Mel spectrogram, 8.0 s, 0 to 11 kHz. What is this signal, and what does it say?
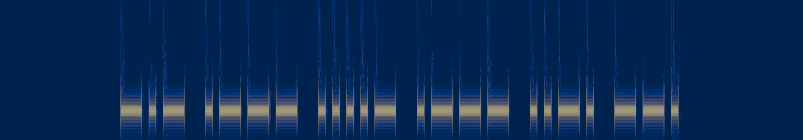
Morse code, heard as a keyed tone, about 17 wpm, 700 Hz. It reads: KJ4JFG
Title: USA Call Signs - 6 Characters - 2x Character Spacing - 17wpm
